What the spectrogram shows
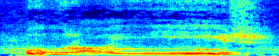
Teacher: U-nya di situ pakai qaf doma, maka keluarkan U dari pangkal lidahmu hingga menyentuh langit-langit.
